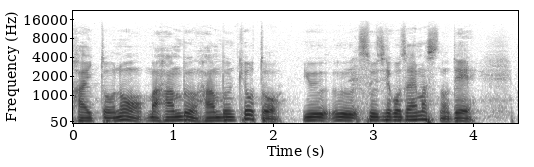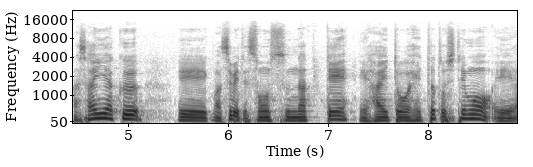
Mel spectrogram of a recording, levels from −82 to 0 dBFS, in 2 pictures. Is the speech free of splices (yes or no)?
no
